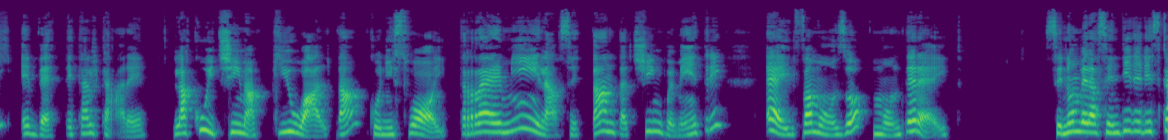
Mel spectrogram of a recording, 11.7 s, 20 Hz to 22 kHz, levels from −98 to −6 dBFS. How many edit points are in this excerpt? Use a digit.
0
